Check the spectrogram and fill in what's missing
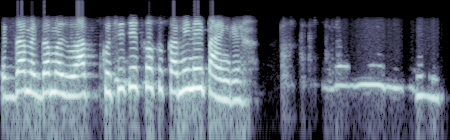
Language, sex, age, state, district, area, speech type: Hindi, female, 30-45, Uttar Pradesh, Bhadohi, rural, conversation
